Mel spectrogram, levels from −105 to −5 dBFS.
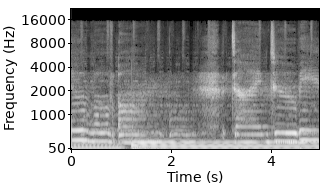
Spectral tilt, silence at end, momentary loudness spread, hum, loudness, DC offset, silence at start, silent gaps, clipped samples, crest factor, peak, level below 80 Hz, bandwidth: -5.5 dB/octave; 0 s; 5 LU; none; -20 LUFS; under 0.1%; 0 s; none; under 0.1%; 14 dB; -6 dBFS; -30 dBFS; 15.5 kHz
